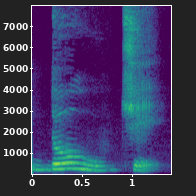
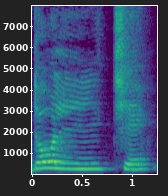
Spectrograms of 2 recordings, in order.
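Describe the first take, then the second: First: The L sounds like a U vowel. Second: The L is clear, tongue tip touching palate. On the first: The speaker calls it wrong. "Viu que eu não falei dolce?" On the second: The speaker calls it right. "Eu disse dolce"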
